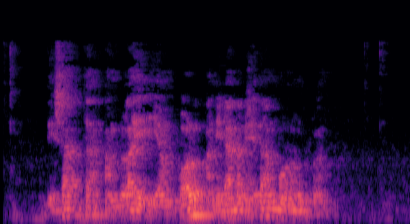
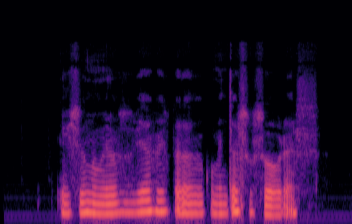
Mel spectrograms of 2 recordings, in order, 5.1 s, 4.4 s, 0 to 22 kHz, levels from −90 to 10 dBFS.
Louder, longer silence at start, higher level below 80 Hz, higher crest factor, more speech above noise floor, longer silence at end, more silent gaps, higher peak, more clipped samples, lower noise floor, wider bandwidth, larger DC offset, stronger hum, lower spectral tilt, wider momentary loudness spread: about the same, -27 LUFS vs -27 LUFS; second, 0.45 s vs 0.75 s; first, -50 dBFS vs -58 dBFS; about the same, 20 dB vs 16 dB; second, 34 dB vs 42 dB; first, 0.95 s vs 0.5 s; neither; first, -8 dBFS vs -12 dBFS; neither; second, -60 dBFS vs -69 dBFS; first, 11.5 kHz vs 7.4 kHz; neither; neither; second, -6.5 dB/octave vs -9 dB/octave; about the same, 11 LU vs 9 LU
